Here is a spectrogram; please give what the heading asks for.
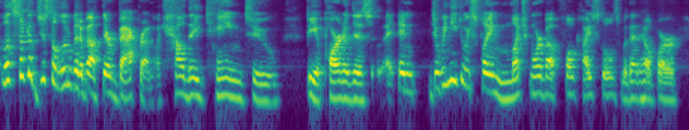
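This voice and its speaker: A woman's voice: deep voice, vocal fry. Roomy-sounding woman podcast interviewer. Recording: roomy, echoing voice.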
